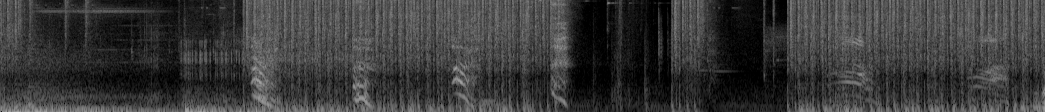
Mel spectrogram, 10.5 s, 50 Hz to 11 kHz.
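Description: Rapid bursts of gunfire from the video game Fallout 76, repeated volleys of shots with brief gaps and a short lull partway through, loud and dense throughout.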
